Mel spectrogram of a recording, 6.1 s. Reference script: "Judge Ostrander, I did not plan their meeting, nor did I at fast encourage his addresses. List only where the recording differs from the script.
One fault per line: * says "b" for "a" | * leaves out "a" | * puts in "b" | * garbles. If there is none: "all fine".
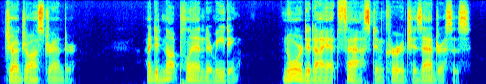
all fine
